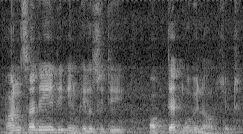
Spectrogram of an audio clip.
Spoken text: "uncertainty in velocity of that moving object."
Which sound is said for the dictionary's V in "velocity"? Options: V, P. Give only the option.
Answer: P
